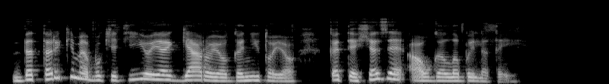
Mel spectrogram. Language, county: Lithuanian, Vilnius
